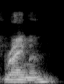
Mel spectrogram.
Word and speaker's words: Raymon: Raymond. Raymond does no D. Raymon. Yeah. I was always Raymon. That's how I That was Raymon.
